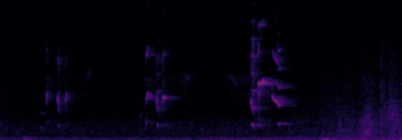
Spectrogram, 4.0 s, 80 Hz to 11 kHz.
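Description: Marker squeaking on a whiteboard as the answer 559 is written: three short, faint squeaks about a second apart, one for each digit.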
